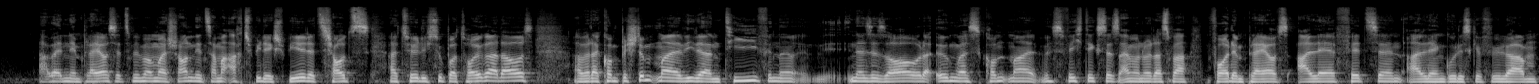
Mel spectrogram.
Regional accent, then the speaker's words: Augsburg, Bavaria, Germany; ich bin aus Augsburg

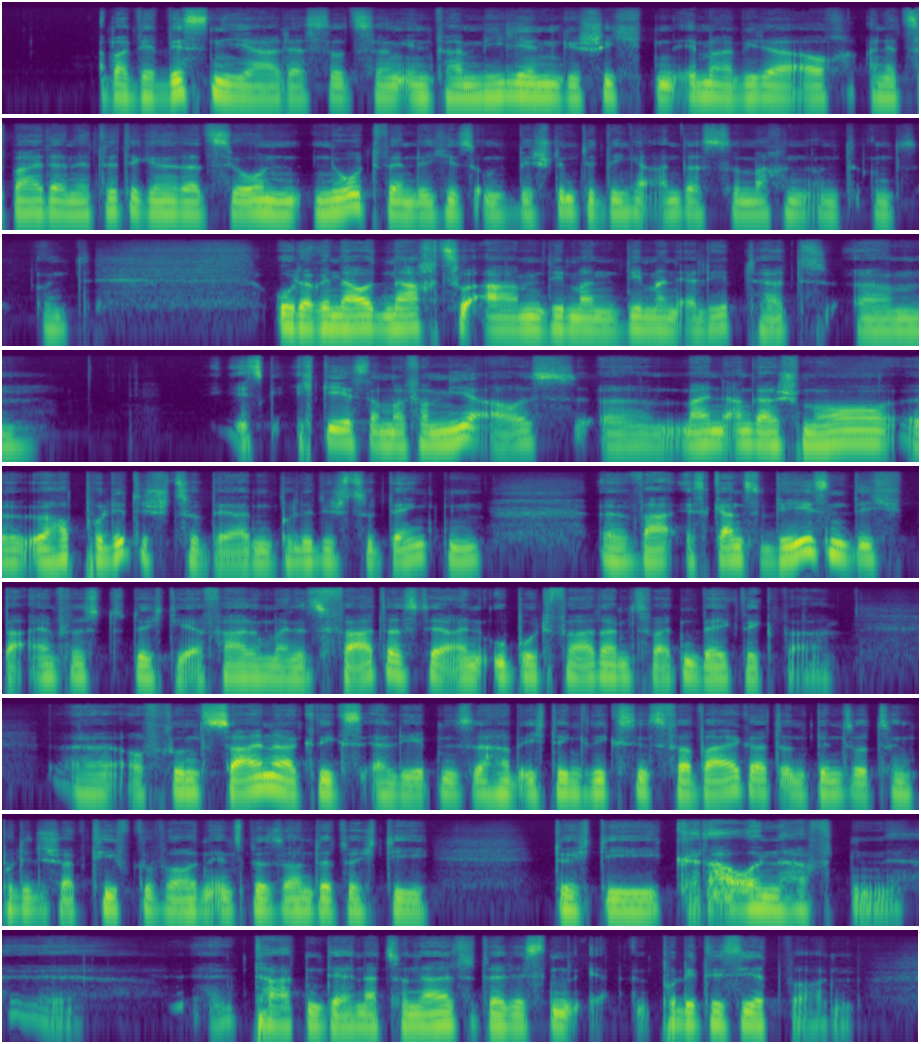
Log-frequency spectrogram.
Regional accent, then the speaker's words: Siegen, North Rhine-Westphalia, Germany; now in Leipzig, Germany; Ich würde sagen, ich bin zu Hause in Leipzig, meine Heimat ist Siegen.

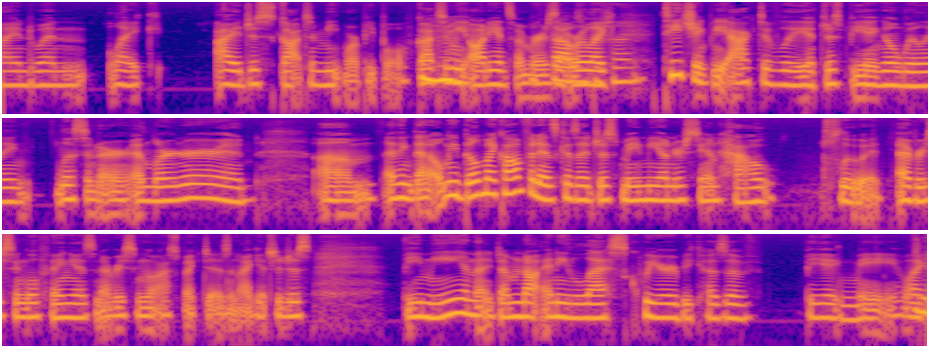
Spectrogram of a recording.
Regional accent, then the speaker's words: California, United States; And growing up in California is really lucky when you're queer.

